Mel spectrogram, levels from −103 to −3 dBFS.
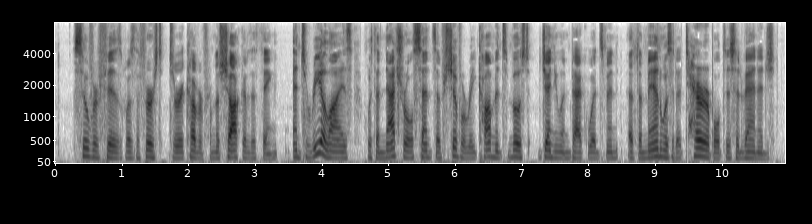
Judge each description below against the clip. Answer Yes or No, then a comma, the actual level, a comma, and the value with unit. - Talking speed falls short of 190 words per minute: No, average, 195 wpm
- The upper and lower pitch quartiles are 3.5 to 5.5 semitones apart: No, narrow, 2.6 semitones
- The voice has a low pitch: Yes, low, 130 Hz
